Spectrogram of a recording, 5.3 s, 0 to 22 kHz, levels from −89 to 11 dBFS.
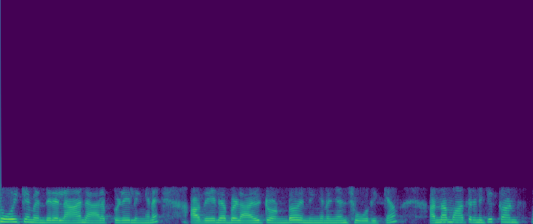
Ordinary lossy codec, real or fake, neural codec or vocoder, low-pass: none; real; none; 3.6 kHz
